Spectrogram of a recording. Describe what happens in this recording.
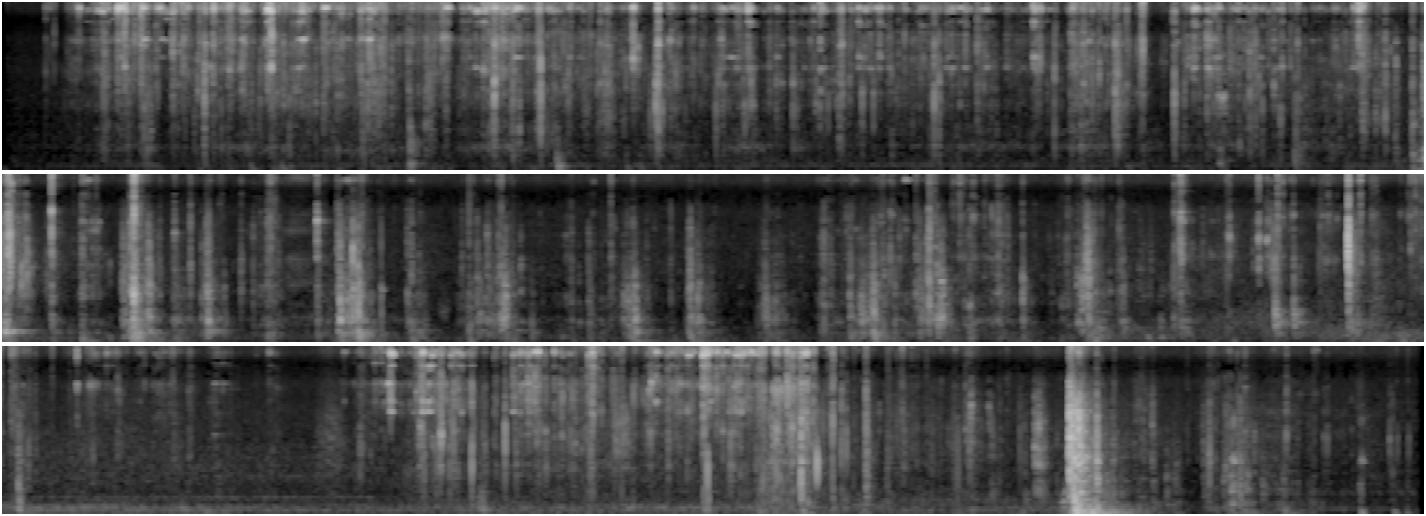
Keys jingle while unlocking, opening and closing a door.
